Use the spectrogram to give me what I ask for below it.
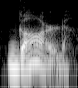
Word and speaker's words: guard: who protects us guard you can almost hear both the u and the a when we say guard it's got a little bit of a movement to the word it's not one sound there guard there aren't very many words that have these slurs but this one does guard land remember here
